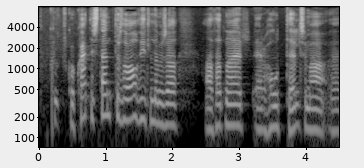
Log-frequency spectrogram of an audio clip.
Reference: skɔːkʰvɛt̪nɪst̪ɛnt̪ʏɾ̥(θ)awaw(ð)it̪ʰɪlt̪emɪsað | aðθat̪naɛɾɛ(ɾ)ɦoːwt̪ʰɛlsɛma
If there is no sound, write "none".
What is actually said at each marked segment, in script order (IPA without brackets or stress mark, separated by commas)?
θ, θ, ɾ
